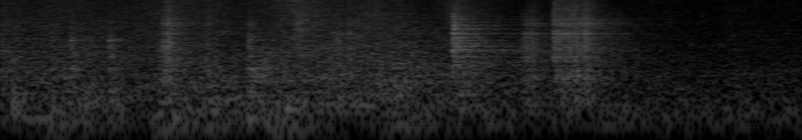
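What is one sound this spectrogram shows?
Young women giggle softly nearby.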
